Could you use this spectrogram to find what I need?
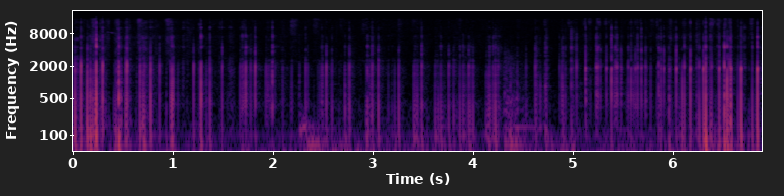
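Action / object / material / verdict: tap / small round wooden tree slice / wood / none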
